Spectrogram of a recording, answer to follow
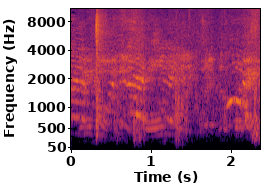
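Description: Voices of several people talking and calling out over one another, with no clear words, and a short sharp sound just after the start.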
